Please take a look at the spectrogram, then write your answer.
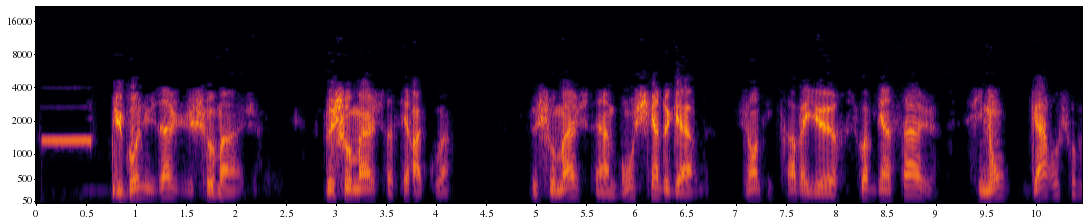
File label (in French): Chomage repondeur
